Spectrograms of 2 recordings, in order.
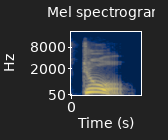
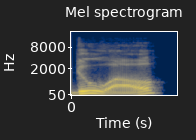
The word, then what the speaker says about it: duel: duel duel right it's it's duel it's one syllable it's not two it's not dual it's duel okay so again the perfect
